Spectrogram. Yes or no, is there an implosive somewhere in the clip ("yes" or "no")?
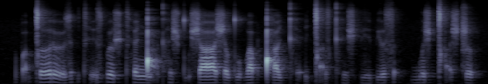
no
